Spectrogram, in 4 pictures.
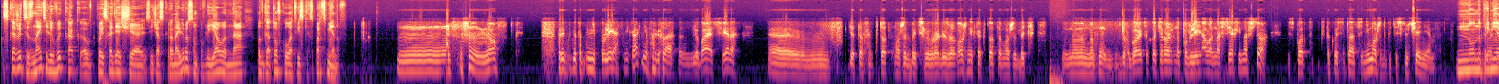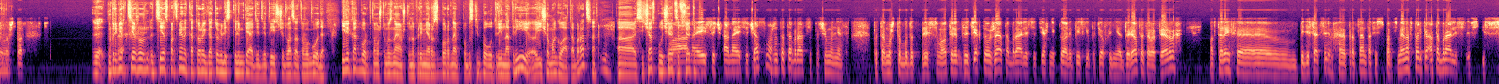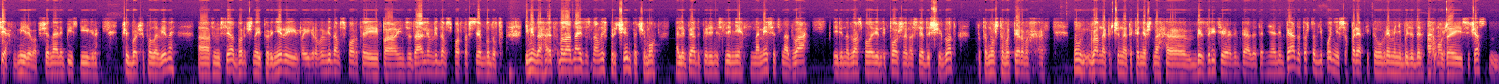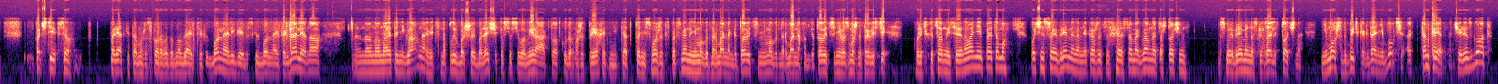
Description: Из-за кризиса, вызванного пандемией коронавируса, пострадал практически весь латвийский спорт. Однако некоторые дисциплины смогут пережить этот период с наименьшими потерями. Такое мнение в эфире радио Baltkom высказал спортивный журналист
